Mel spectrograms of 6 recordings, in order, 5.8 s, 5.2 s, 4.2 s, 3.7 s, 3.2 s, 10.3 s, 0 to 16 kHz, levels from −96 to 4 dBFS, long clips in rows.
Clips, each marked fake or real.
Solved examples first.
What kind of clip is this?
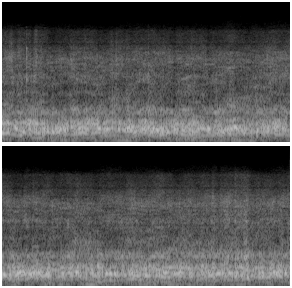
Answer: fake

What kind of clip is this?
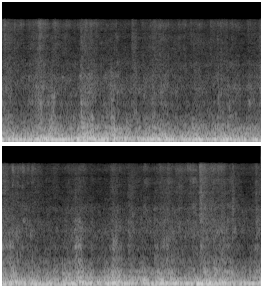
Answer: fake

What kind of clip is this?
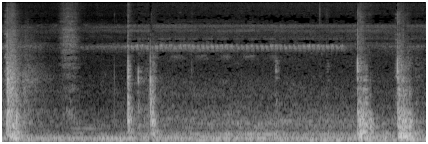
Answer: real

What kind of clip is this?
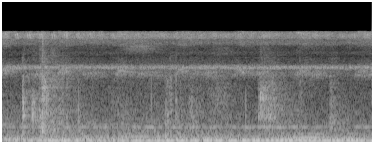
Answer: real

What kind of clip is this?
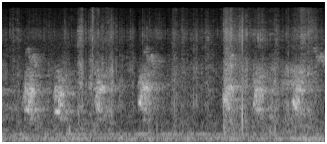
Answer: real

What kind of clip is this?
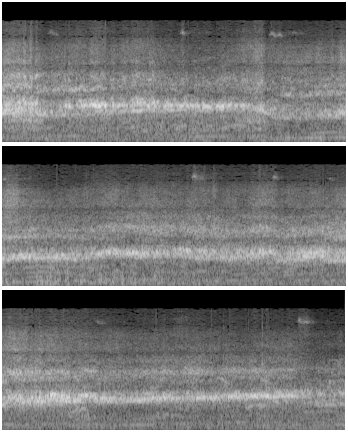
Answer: real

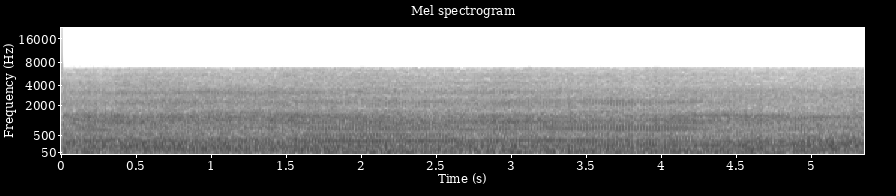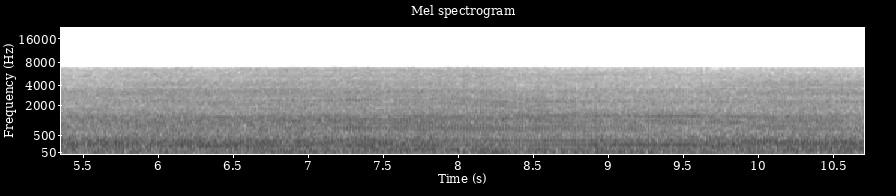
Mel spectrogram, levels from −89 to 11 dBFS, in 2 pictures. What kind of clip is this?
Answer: real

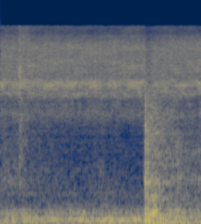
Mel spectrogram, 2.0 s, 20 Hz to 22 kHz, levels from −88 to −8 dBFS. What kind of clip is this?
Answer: fake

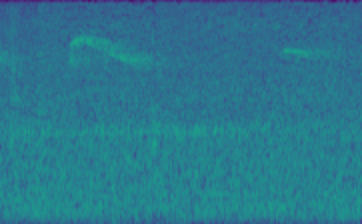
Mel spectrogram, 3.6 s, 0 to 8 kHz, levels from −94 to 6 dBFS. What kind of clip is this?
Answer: real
